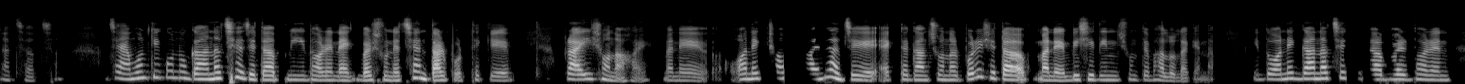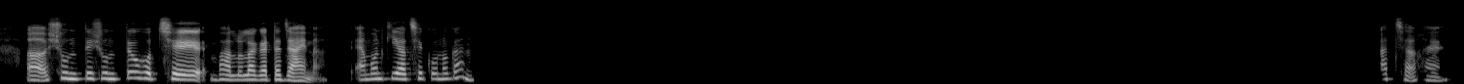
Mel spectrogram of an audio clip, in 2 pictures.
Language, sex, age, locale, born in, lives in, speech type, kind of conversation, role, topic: Bengali, female, 25-29, bn-BD, Bangladesh, Bangladesh, conversation, podcast, host, আপনার সঙ্গীতের রুচি কীভাবে গড়ে উঠেছে?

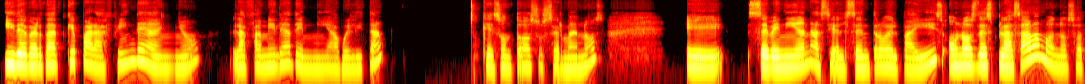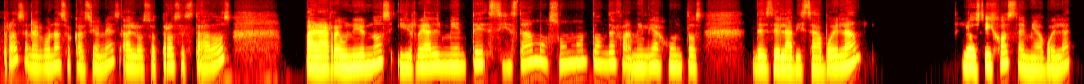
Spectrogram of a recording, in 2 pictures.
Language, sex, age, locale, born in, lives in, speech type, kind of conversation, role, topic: Spanish, female, 35-39, es-MX, Mexico, Mexico, conversation, podcast, guest, ¿Qué tradición familiar significa mucho para ti?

